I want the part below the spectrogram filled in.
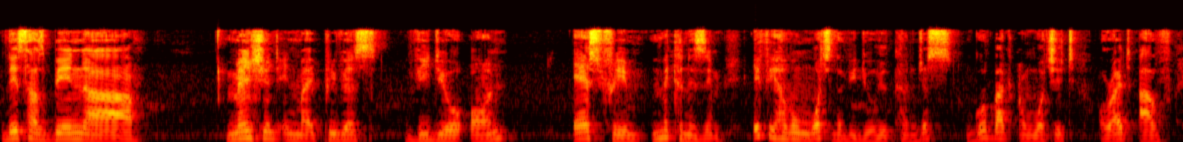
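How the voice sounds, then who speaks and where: Guy teaching vowels, keeps saying "all right?", mid pitch, kinda dull lo-fi audio. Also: a little slow, slightly rough. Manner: asks rhetorical questions, peppers speech with "all right?". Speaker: English pronunciation teacher. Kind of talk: classroom-style lesson. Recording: dull lo-fi recording.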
